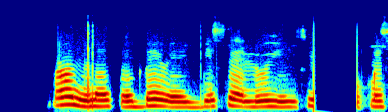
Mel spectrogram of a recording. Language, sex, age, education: Yoruba, female, 15-29, secondary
